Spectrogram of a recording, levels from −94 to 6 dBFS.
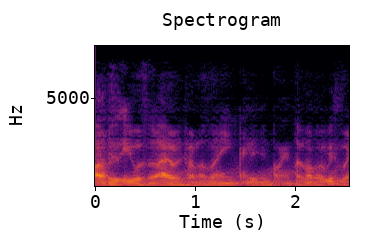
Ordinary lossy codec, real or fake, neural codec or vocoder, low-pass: none; fake; codec, 16 kHz, 0.5 kbps, FreqCodec, larger model; 7.2 kHz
